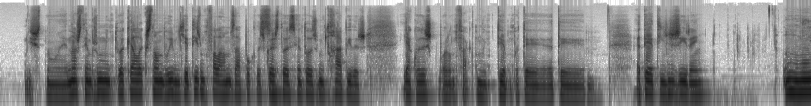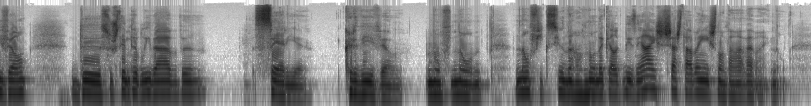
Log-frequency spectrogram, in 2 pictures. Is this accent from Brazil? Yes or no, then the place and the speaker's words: no; Portugal; Eu sou muito portuguesa, sim. Se bem que quando vou lá fora, nomeadamente Inglaterra, Estados Unidos, acham sempre que eu sou russa. É o ar.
